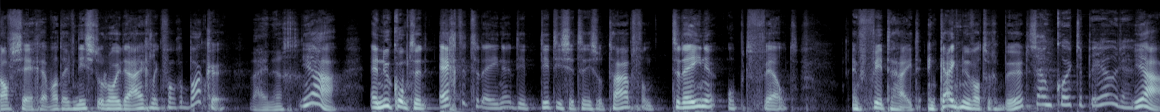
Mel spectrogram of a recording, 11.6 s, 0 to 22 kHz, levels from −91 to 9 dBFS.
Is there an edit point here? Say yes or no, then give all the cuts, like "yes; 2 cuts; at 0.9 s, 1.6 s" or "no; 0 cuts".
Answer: no; 0 cuts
